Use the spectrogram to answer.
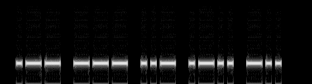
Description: Morse code, heard as a keyed tone, about 25 wpm, 1000 Hz. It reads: WOULD
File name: qotdfiles / 25wpm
